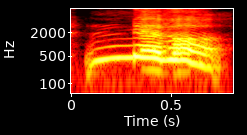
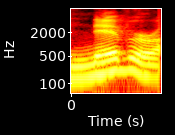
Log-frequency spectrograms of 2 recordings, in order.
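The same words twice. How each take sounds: First: High, loud emphatic cry; mock declaration. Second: Said in the usual way. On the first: Impostor swearing he won't pretend, mock-dramatic declaration. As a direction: declare it with exclamation points. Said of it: "he declares, with exclamation points".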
